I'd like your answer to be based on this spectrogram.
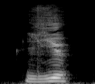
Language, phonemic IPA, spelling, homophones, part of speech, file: French, /ljø/, lieux, lieu / lieue / lieus / lieues, noun, LL-Q150 (fra)-lieux.wav
- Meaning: plural of lieu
